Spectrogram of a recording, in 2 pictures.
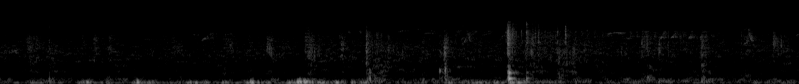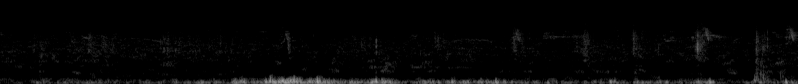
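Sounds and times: low rumble on microphone: 9.5s - 15.0s.

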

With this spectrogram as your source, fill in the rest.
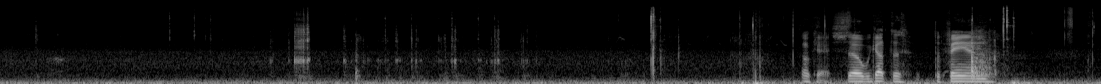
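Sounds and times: steady low rumble: 0.0s - 11.0s
small bolts clicking: 1.6s - 5.4s, 9.9s - 10.2s.

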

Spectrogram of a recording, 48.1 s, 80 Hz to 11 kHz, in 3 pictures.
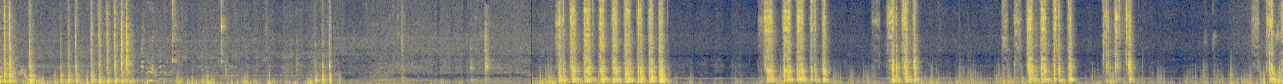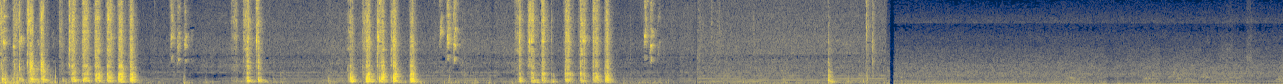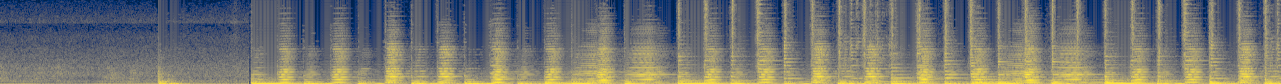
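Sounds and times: impact driver bursts: 15.7s - 19.5s.

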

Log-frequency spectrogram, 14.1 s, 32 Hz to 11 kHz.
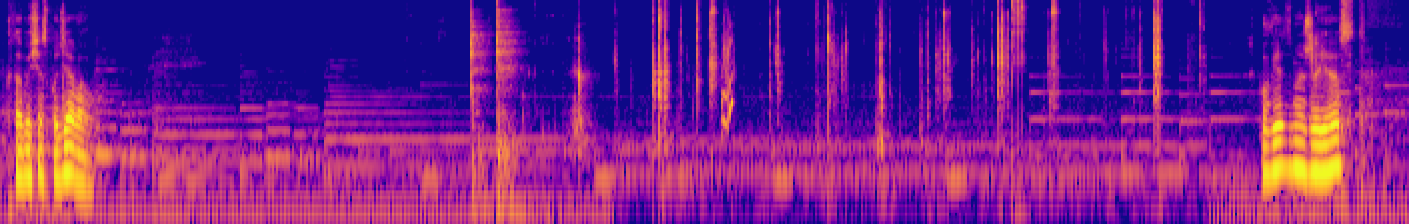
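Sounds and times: acoustic guitar music: 0.0s - 14.0s
carving tools clicking and knocking: 6.2s - 12.1s.

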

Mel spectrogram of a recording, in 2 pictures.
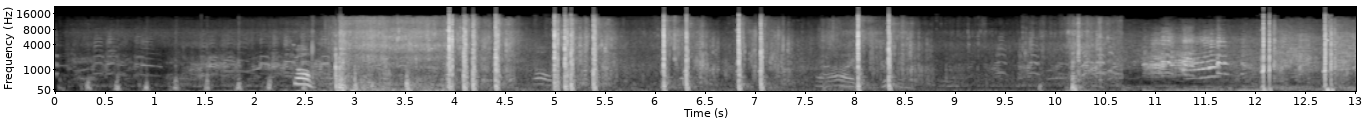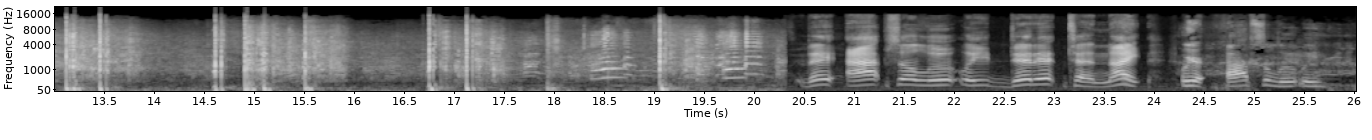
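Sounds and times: geese honking: 0.0s - 4.4s, 8.8s - 13.9s, 17.3s - 22.2s, 23.6s - 26.0s
shotgun shots: 2.7s - 8.8s, 12.0s - 16.1s, 16.7s - 18.2s, 19.0s - 19.6s.

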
